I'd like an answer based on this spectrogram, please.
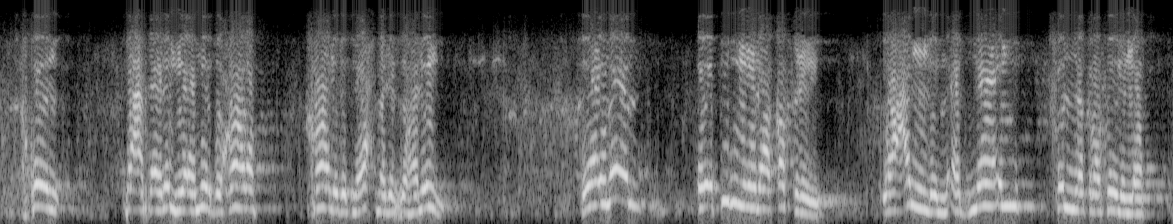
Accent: Egypt; احنا كويسين قوي كمصريين احنا كده حلو قوي

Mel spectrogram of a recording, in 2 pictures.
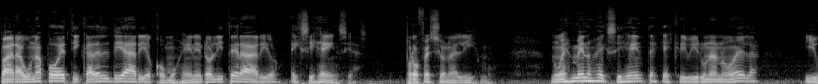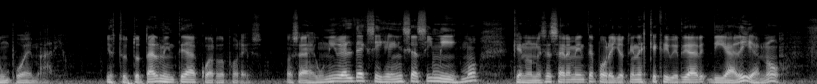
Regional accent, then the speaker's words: Caracas, Capital District, Venezuela; me refiero a nosotros como caraqueños, como ciudadanos

